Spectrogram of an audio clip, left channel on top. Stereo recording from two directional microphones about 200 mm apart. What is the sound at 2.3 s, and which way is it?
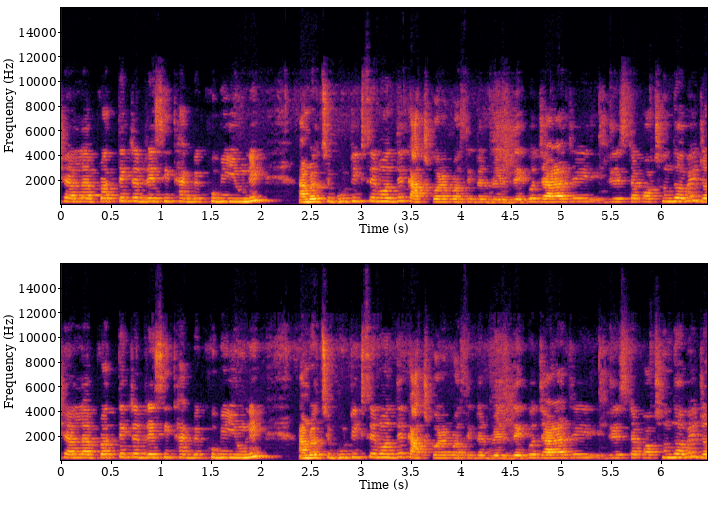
Speech, 25° right (ahead or behind).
